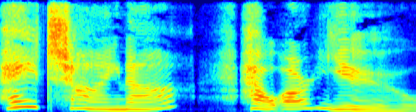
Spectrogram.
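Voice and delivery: light, bubbly, swooping, very slow, "you" drawn out. A visitor arriving on the gravel greets China, in a light, bubbly voice. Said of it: "a light and bubbly voice".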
